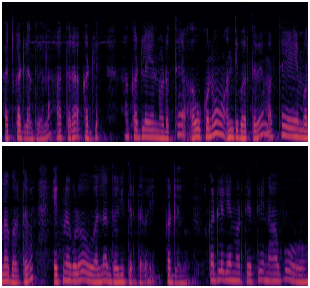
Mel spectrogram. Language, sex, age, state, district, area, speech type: Kannada, male, 18-30, Karnataka, Chitradurga, rural, spontaneous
